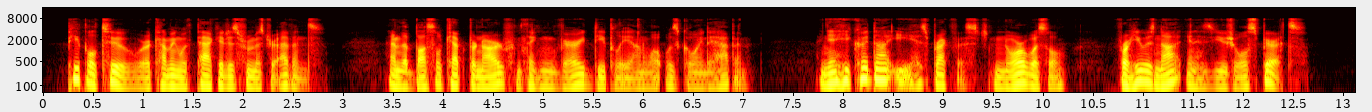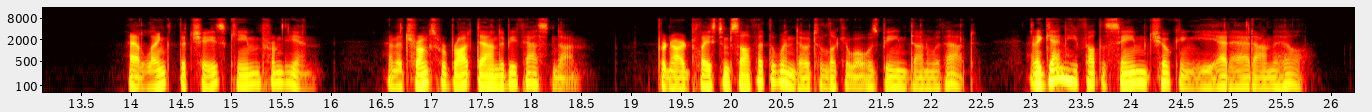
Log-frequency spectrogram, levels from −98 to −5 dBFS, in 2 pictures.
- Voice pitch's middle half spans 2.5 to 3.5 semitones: No, average, 4.7 semitones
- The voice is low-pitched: Yes, very low, 95 Hz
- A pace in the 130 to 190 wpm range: No, average, 200 wpm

